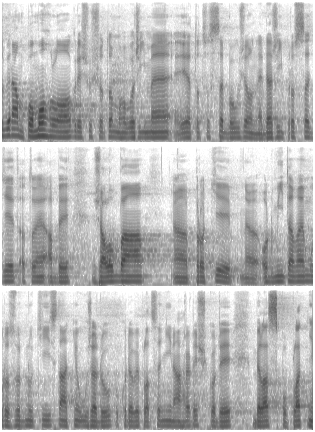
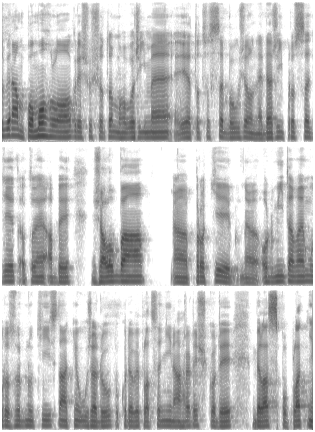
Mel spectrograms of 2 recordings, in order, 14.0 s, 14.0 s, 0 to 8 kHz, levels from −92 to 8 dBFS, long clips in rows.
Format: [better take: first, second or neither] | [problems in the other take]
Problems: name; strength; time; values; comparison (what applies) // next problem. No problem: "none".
first | noise reduction (neural mask model Resemble Enhance denoiser)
